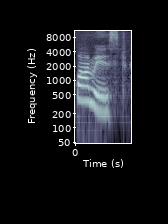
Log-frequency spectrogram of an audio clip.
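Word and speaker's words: palmist: पामिस्ट। यहाँ पे L silent है, पामिस्ट।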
